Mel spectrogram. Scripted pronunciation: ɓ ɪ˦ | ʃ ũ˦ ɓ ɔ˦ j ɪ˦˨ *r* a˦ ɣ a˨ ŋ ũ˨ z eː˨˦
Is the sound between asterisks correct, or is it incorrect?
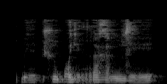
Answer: correct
